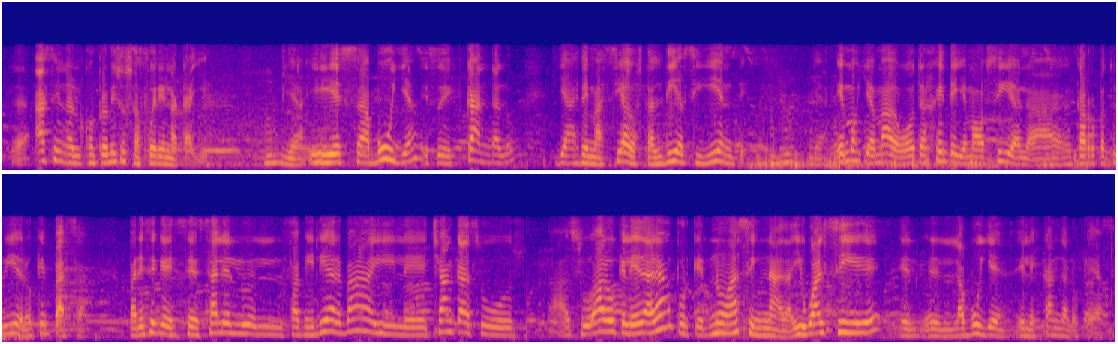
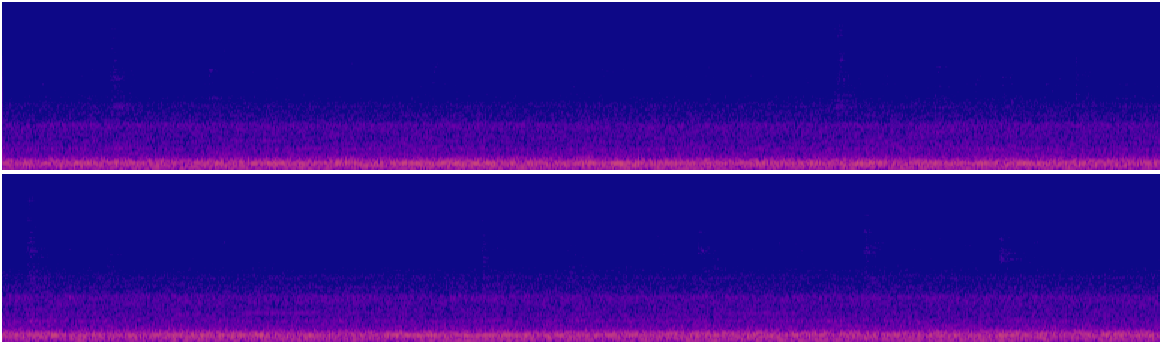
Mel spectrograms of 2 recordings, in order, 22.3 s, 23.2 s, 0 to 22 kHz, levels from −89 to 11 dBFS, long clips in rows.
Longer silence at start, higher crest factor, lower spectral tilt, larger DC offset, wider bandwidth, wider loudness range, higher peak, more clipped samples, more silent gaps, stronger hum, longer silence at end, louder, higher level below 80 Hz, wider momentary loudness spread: about the same, 0 s vs 0 s; about the same, 18 dB vs 14 dB; second, -5 dB/octave vs -9.5 dB/octave; neither; second, 8 kHz vs over 20 kHz; about the same, 4 LU vs 2 LU; first, 0 dBFS vs -34 dBFS; neither; neither; neither; about the same, 0 s vs 0 s; first, -19 LUFS vs -49 LUFS; about the same, -56 dBFS vs -58 dBFS; first, 12 LU vs 3 LU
